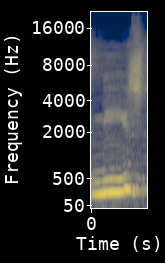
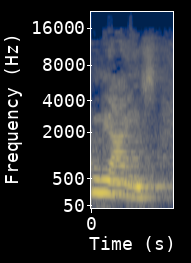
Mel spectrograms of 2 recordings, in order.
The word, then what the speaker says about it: niece: the word correctly, especially NIEC is niece, not nice. I've seen students वो इसको अधिकतर nice बोलते हैं, though it is niece, है ना? NIECE, it is not nice, it is niece.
